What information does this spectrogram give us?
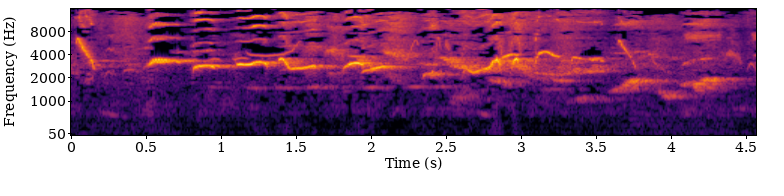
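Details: Oriental magpie-robin kept at home, quickly responding to another bird and breaking into continuous song; bright sliding whistles and warbled notes run together, with a few lower buzzy phrases at the end.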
